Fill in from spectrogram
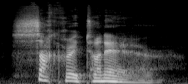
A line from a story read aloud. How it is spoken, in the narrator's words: growled Poirot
